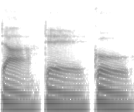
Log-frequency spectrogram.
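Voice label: "tateko", concatenated syllables; Affixing experiment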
